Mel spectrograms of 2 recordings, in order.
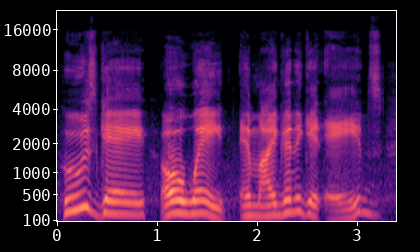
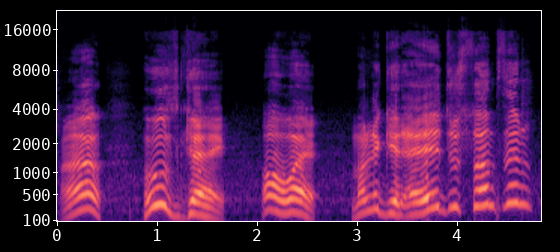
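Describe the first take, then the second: First: Louder mock drunk blurt; Mel Gibson quote. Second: Put-on drunk Mel Gibson. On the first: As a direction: toss off the quote a bit quicker. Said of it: "said this". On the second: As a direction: ham up a drunk bigot blurting it out. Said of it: "Mel Gibson said something like this".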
